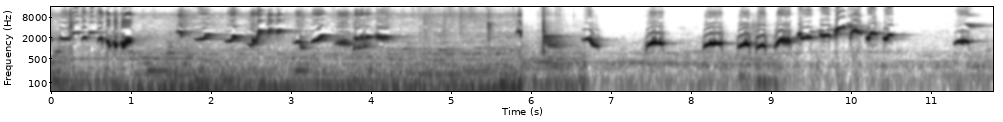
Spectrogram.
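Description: Oriental magpie-robin singing a varied run of rich whistled and slurred phrases, some quick and chattering; a low background hum fades midway.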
